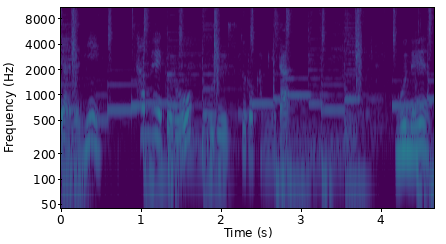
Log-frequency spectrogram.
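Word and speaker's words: む: 무는 우리말 무와의 중간으로 발음합니다. 입술이 튀어나오지 않도록 발음에 유의하세요. 무도 발음을 듣고 함께 써 볼까요?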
